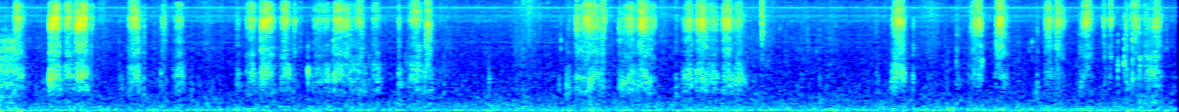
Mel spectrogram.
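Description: A pen scratches across paper in short bursts and longer strokes, quiet and close, with pauses between words as a web address is written down; no voices are heard.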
